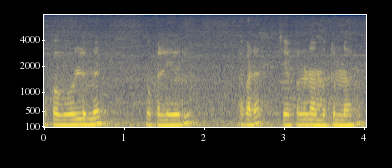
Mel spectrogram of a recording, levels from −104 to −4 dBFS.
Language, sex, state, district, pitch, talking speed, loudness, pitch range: Telugu, male, Andhra Pradesh, Visakhapatnam, 145 Hz, 120 wpm, -13 LUFS, 140-155 Hz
